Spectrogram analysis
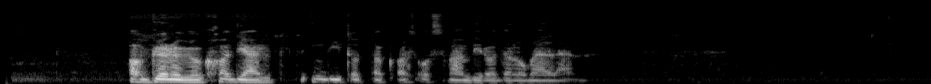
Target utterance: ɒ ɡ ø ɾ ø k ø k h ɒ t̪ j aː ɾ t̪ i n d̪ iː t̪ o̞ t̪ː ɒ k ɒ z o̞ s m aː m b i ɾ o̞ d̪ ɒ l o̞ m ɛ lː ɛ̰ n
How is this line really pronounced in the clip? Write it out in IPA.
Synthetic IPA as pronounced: ɒ ɡ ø ɾ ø ɡ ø k h ɒ d̪ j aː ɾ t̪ i n d̪ iː t̪ o̞ t̪ː ɒ k ɒ z o̞ s m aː m b i ɾ o̞ d̪ ɒ l o̞ m ɛ lː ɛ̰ n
